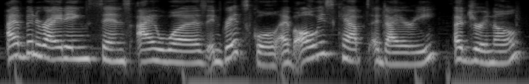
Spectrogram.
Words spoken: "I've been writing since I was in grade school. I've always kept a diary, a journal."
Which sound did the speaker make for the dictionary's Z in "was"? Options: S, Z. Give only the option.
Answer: Z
